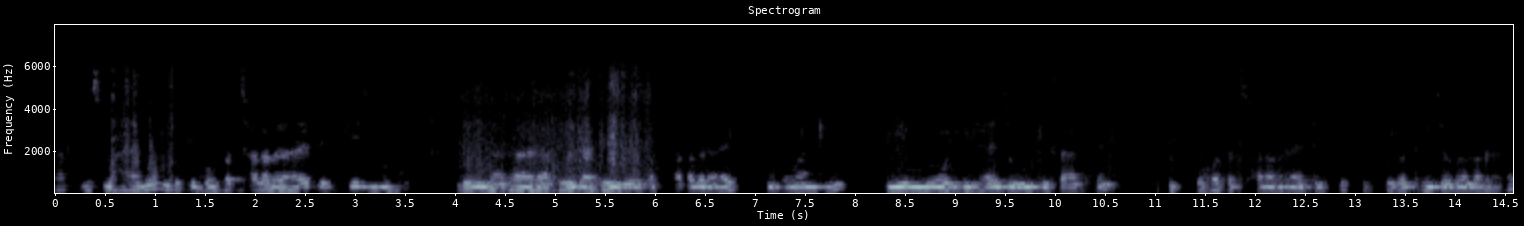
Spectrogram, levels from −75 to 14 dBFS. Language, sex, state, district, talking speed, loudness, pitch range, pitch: Hindi, female, Bihar, Purnia, 195 wpm, -26 LUFS, 160-175 Hz, 165 Hz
